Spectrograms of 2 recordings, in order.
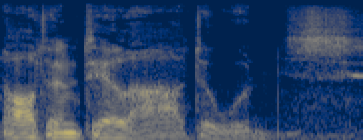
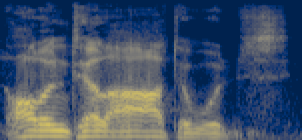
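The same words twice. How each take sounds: First: Low, soft, slow and ominous; dark, brooding echo. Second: Slow, firm, ominous rustic voice; dark hint. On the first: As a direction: repeat it darkly, sinking away. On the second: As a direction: say it darkly, with weight. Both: A narrator's reading. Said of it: "he said darkly".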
